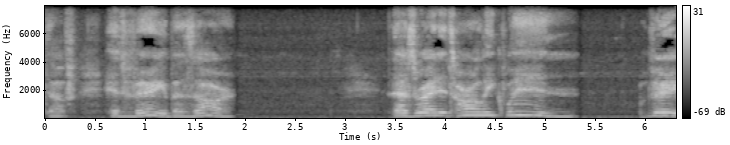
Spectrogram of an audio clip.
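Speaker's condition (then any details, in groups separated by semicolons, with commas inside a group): Cerebral palsy; wheelchair bound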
